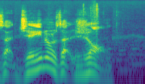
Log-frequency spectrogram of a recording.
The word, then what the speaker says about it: Jean: Hold on, is that Jean or is that Jean? It's Jean. I beg your pardon, Jean. I was just a bit of mispronunciation on my part.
